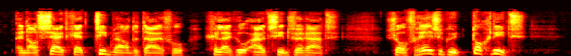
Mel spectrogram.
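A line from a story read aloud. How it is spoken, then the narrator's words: Defiant knight calling out. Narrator (Dutch): riep onze dolende ridder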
